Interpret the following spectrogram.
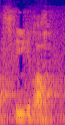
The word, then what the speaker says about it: صیغہ: پہلے تو اس کے تلفظ صاد یہ غین اور ہا صیغہ کہتے ہیں.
